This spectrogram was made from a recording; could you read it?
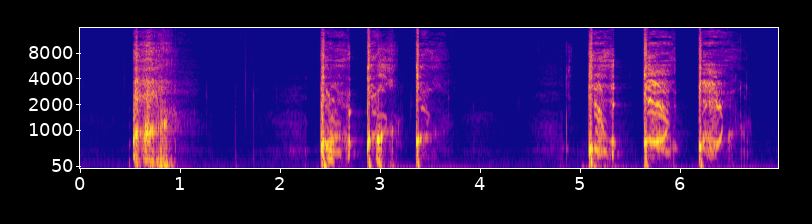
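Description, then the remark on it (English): A voice imitates a woman's coughing at a quiet symphony concert: one harsh cough, then a tight burst of three, a pause, and another quick run of three, loud with silence between. “There's a cough directly behind my head.”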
